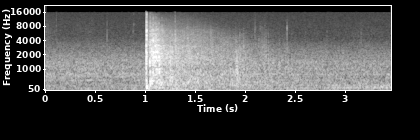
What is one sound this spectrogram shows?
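A firework bursts with a loud bang that echoes away.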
